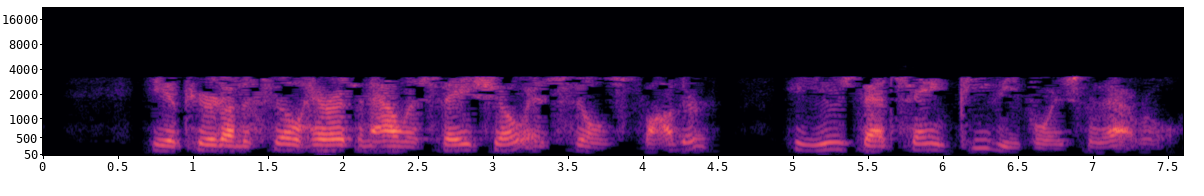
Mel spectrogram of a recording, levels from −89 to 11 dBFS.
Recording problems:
garbled, watery; badly
thin; very; fading below 300 Hz
high frequencies cut off; severe; nothing above 3 kHz

